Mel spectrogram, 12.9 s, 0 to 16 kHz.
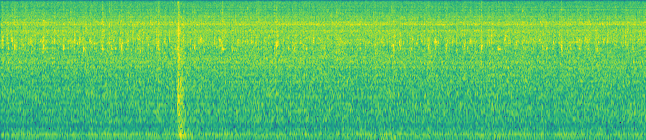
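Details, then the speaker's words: Freshly rebuilt small-block Chevy 350 bored .030 over (355), 10:1, in break-in, valves just adjusted, not fully warm, heard from front: steady even V8 idle, smooth low rumble, no ticks or misses except one brief click; normal idle. "I'll turn it on so everybody can see you there you go and you will hear it it's kind of not fully warm yet so they'll have a nice look to it"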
